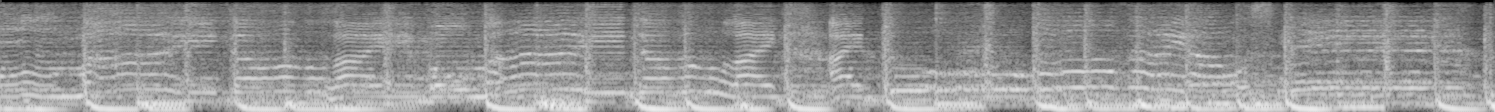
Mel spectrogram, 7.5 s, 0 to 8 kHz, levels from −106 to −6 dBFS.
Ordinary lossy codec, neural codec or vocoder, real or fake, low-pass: none; codec, 16 kHz in and 24 kHz out, 1 kbps, XY-Tokenizer; fake; 7.2 kHz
